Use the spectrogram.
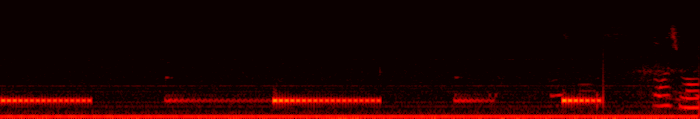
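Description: Phone dialing in a video game, a repeating ringback tone in long even beeps with short gaps, steady and close, followed by a brief click as the call connects, over a constant low hum.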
